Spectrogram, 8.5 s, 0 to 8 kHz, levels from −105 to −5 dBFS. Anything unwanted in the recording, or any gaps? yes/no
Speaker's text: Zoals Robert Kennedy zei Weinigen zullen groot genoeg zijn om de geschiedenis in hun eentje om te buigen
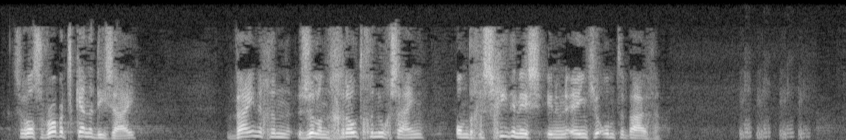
yes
